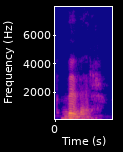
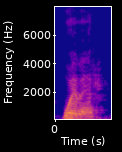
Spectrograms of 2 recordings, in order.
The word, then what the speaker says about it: Weber: Karl Marx y Max Weber, ¿sí? No es Durkheim, es Durkheim, ¿sí? No es Weber, es Weber, ¿sí?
